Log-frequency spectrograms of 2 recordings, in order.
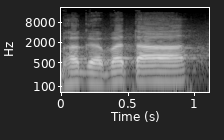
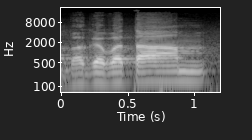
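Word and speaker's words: भगवता: If you have heard this shloka, Parthaya Pratibodhitam Bhagavata, but some people pronounce Bhagavatam. It's not Bhagavatam.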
